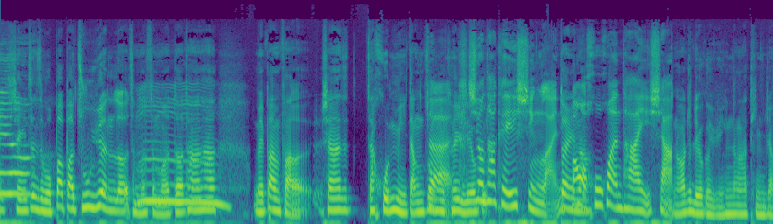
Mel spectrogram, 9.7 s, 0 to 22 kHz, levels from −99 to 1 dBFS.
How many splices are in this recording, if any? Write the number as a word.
one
